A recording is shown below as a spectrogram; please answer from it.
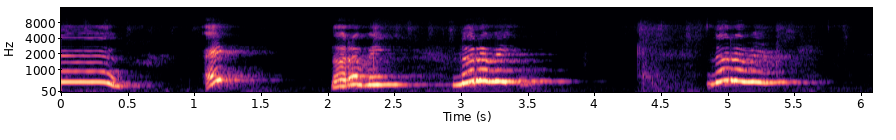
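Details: Sundari, a dog, yawning and making an unusual sound attributed to the cold: four drawn-out, tonal, whining notes with falling then level pitch, separated by short pauses, with brief human speech indoors.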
